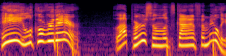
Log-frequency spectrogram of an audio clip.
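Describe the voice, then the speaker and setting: The speaker uses a put-on character voice at an extremely high pitch. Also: moderate pace. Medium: video game. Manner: playful, teasing.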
